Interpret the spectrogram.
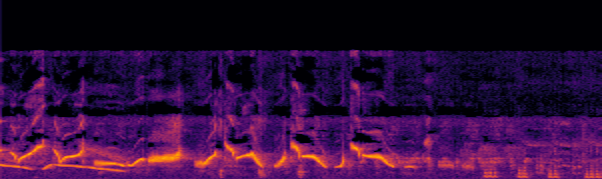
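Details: Loud Chinese hwamei song from a tame captive bird that can roam free without flying away: looping whistled slurs dipping and rising, followed by a few low knocking clicks.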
